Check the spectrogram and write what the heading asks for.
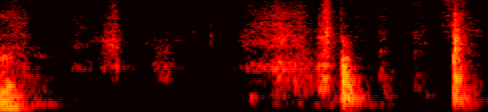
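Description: Patterned scrapbook paper rustling and sliding as one folded sheet is tucked inside another, with a few soft crinkles in the second half.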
